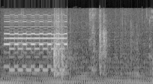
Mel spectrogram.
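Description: Office desk telephone ringing with a rapid electronic two-tone warble, stopping under a second in with a short clatter as the handset is picked up.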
